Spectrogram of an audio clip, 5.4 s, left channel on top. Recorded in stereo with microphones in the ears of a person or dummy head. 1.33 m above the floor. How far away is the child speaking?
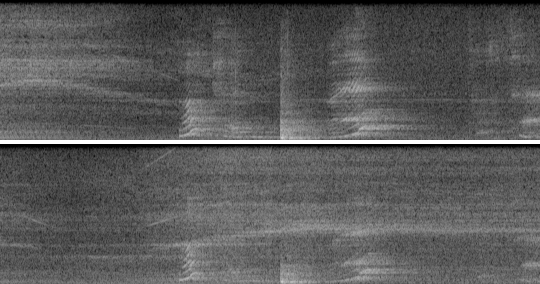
About 0.5 m.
